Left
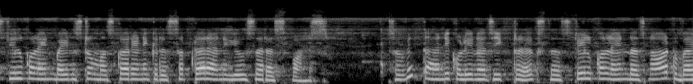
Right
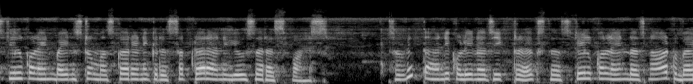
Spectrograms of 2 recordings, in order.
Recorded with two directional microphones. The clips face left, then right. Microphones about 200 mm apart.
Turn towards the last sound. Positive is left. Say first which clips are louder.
# right 3 dB
turn(degrees=-40)  # may be behind; listen again after turning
